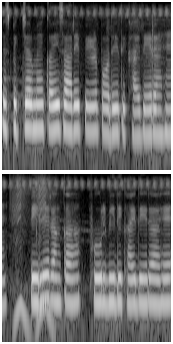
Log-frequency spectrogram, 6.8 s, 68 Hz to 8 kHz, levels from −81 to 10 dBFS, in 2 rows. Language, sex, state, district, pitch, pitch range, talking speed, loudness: Hindi, female, Bihar, Vaishali, 205 Hz, 195-215 Hz, 175 wpm, -15 LUFS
